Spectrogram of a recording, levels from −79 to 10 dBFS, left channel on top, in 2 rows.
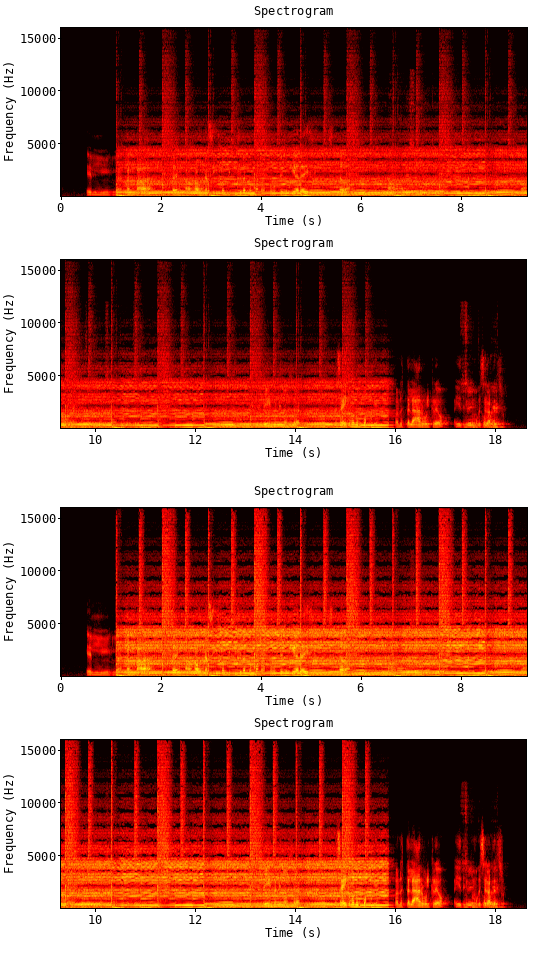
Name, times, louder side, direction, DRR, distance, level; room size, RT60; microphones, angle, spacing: voice 1, 0.5-1.9 2.2-5.8 13.3-14.1 14.8-15.7 16.0-18.2, right 4 dB, 35° right, 9 dB, 1.0 m, -26 dB
sound 1, 1.1-15.9, right 4 dB, 70° right, 1.4 m, -21 dB
voice 2, 6.5-11.2 17.3-18.1, equal, 15° left, 1 dB, 3.4 m, -32 dB
27.5 x 17.0 x 2.8 m, 0.36 s
head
